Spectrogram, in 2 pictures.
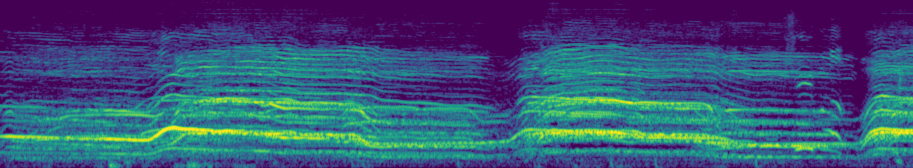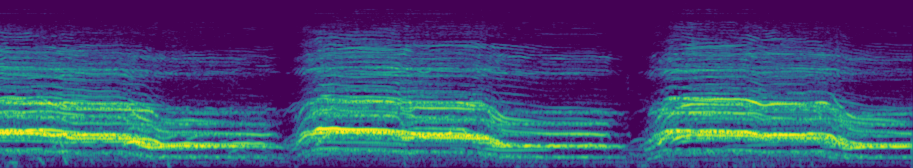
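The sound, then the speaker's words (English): A huge arena crowd at Monday Night Raw sings along in unison to Seth Rollins's entrance song as he walks to the ring, a loud wordless melodic chant repeated in about five sustained phrases with brief dips between them. “Now I'm going to walk to the ring, and I'm going to get everyone to sing my song.”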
